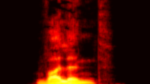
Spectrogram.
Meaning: present participle of wallen
- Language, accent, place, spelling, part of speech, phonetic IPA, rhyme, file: German, Germany, Berlin, wallend, verb, [ˈvalənt], -alənt, De-wallend.ogg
